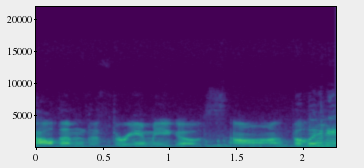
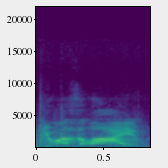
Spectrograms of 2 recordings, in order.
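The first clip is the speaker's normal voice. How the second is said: excited reveal; 7 semitones higher, 4 dB louder than usual. Acted. Twist after faked death.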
